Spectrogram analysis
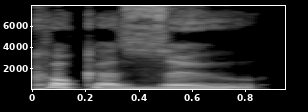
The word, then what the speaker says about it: Kakazu: Ridge at first glance kakazu pronounced Koka zooo did not seem especially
